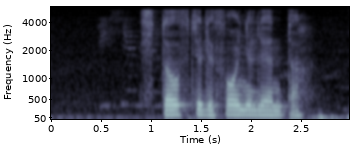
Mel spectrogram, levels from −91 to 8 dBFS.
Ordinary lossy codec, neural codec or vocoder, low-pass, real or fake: none; none; 5.4 kHz; real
